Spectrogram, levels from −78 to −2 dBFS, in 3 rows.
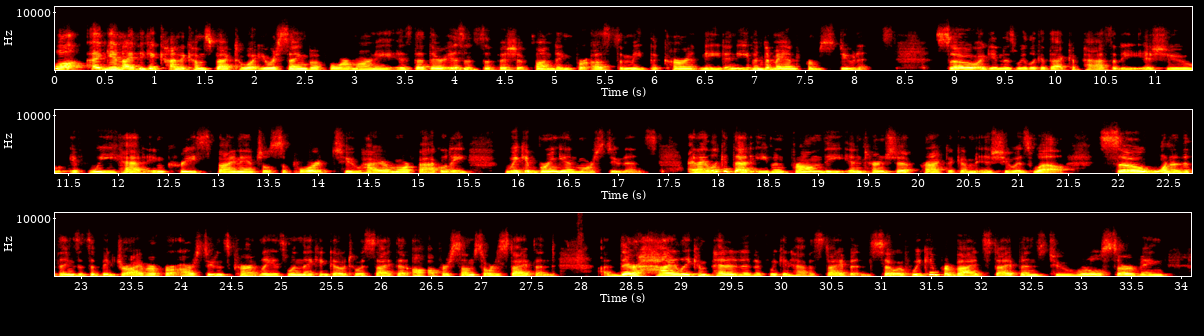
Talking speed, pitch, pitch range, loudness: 205 wpm, 170 Hz, 160-190 Hz, -19 LUFS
